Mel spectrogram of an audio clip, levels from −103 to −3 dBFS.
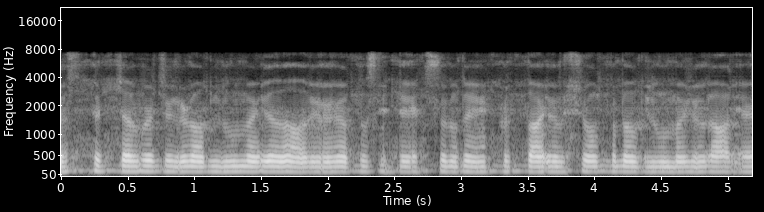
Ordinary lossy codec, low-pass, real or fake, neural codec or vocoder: none; 7.2 kHz; fake; autoencoder, 22.05 kHz, a latent of 192 numbers a frame, VITS, trained on one speaker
